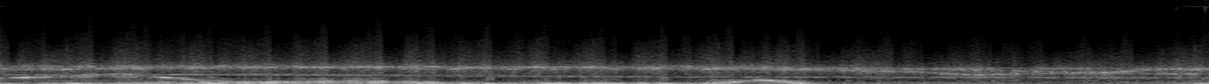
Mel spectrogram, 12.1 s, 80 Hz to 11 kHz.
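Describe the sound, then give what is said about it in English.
Ethereal electronic tones from eight deep ocean core climate records, sonified and played back on eight speakers surrounding listeners; layered sustained pitches slowly bend and glide with no distinct notes, holding a steady, fairly loud level throughout. “Visitors come in and they can interact with a large timeline, which they touch and go to any point in time. And what they hear are climate records played back on 8 speakers that surround them.”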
